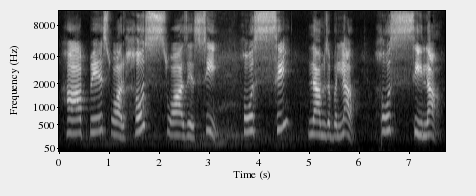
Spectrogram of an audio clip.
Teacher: ہا کو حلق سے نکالیں گے، سواد کو موٹا کریں گے اور لام کو باریک پڑھیں گے، لیکن لمبا کسی کو بھی نہیں کریں گے کیونکہ یہ تمام حروف حرکات ہیں۔ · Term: حروف مشدد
